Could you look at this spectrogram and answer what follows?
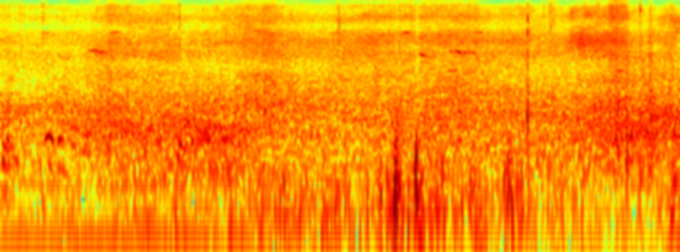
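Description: Steady, cold wind roars across the microphone at Eunpyeong Hanok Village in Seoul, South Korea, a constant broadband rush with brief gusty swells midway, while faint voices murmur underneath.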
